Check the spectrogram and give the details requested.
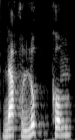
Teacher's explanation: Bila kita sebut tu qaf temu kaf, qaf tu hilang. Bunyi dia hilang. Sebab dia masuk terus kepada kaf.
